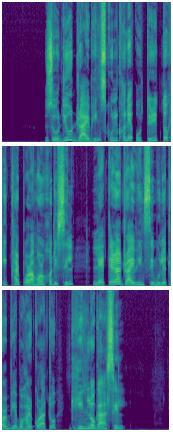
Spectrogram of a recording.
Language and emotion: Assamese, disgusted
